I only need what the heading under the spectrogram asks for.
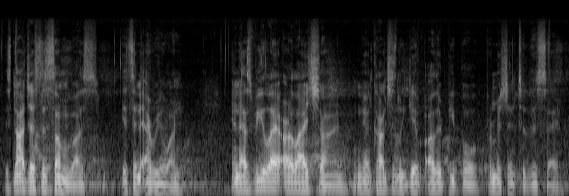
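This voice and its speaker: A man's voice: low-pitched, a little fast, long reverb tail. A young man from Ghana giving a graduation speech, casual and joking, then earnest and uplifting. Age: young adult. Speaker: graduation speaker. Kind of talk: commencement speech. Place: large hall.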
